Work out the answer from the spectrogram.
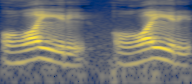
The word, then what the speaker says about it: غير: غين here is from the heavy letters there, from the heavy letters. So we have to pronounce it with heaviness, okay? By doing a full mouth, heaviness on the letter.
